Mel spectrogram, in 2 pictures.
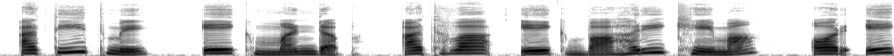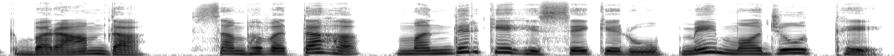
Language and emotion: Hindi, neutral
